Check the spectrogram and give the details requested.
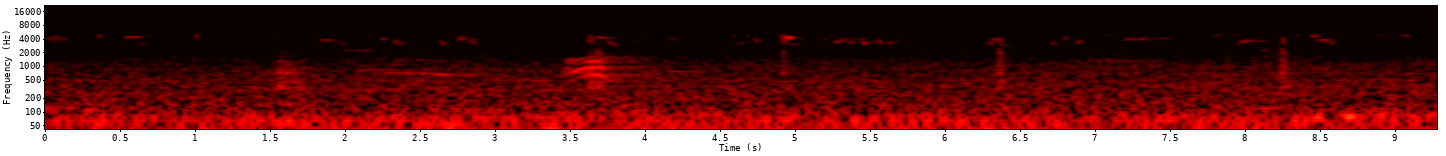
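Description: Faint songbirds chirping and calling over a quiet rural background, with one louder call about three and a half seconds in.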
